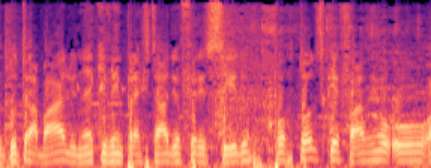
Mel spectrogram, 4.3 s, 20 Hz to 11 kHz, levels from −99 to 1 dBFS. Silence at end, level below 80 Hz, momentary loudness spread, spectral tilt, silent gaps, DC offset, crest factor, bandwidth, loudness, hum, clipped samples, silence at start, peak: 0 s; -20 dBFS; 3 LU; -5 dB/octave; none; 3%; 8 dB; 11 kHz; -10 LUFS; none; 1%; 0 s; 0 dBFS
